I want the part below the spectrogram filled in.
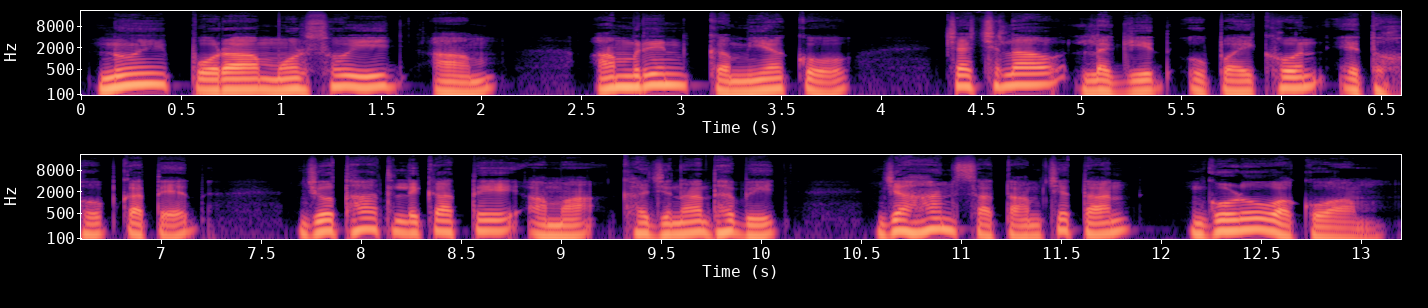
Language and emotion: Santali, neutral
